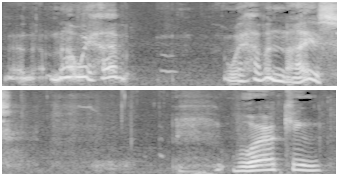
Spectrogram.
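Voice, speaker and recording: Slow, husky man with a gravelly voice. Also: sits high, sing-song. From Sweden. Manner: slow, halting, with frequent soft laughs. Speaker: author and devotee. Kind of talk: reflective monologue.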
